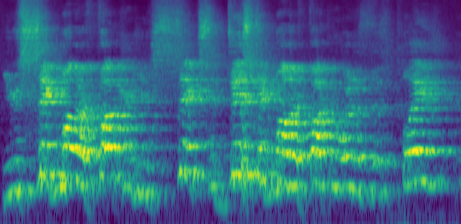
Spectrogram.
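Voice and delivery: high, loud enraged shouting; screaming rage at Jeff; furious yelling. Acted. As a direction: scream abuse at the captor. Ray confronts captor Jeff.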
